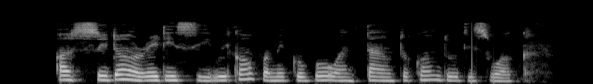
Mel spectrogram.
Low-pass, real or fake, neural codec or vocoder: 7.2 kHz; real; none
